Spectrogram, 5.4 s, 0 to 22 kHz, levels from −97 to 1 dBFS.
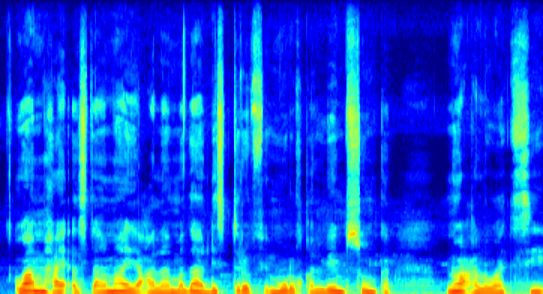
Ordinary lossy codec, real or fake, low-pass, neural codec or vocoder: none; real; none; none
